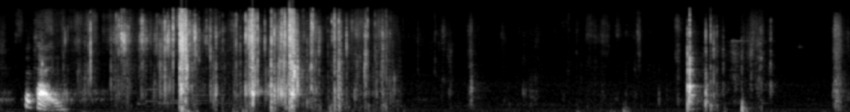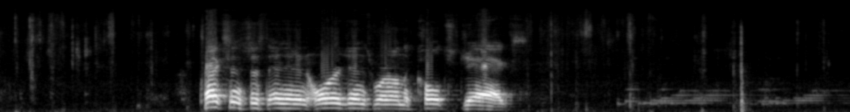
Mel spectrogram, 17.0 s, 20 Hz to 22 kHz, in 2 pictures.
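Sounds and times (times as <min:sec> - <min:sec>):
card packaging crinkling and tearing: 0:00.5 - 0:04.6.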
